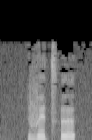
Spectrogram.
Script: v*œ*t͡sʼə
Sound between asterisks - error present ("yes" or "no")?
yes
